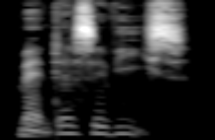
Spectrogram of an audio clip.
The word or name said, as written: mandagsavis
